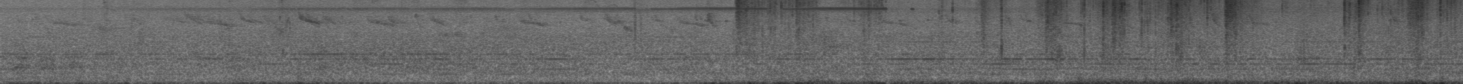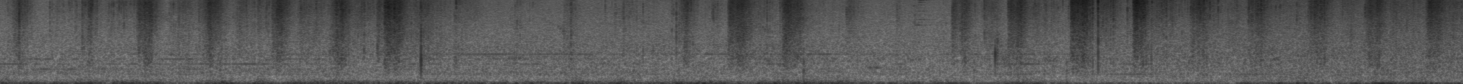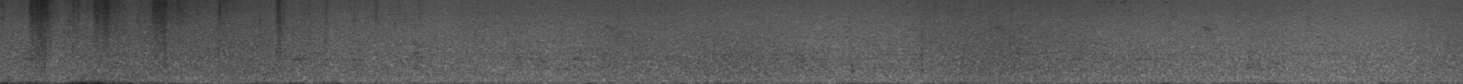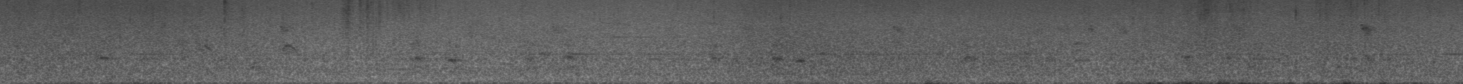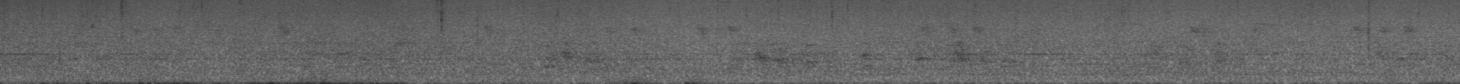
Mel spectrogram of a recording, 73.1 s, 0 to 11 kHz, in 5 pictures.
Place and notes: Houliao, Fangyuan Township - Under the tree
The sound of the wind, Foot with the sound of leaves, Dogs barking, Birdsong, Distant factory noise, Little Village, Zoom H6
Fangyuan Township, 寮北巷15號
